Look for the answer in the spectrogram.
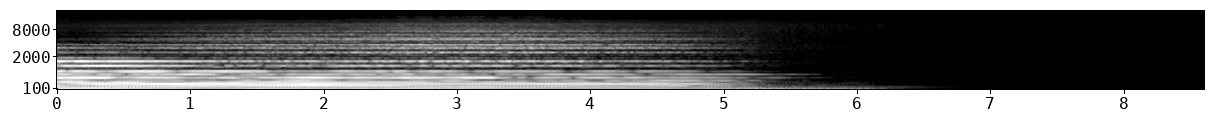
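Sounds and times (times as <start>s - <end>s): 
cute bright fantasy waltz music: 0.0s - 5.2s.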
